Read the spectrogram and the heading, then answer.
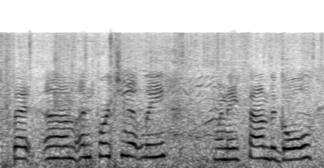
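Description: A woman's voice: sits high, fairly even intonation, normal speed, background noise. A woman in her forties co-hosting a travel vlog, chatty and explaining as she films herself at arm's length. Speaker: vlog co-host. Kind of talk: casual travel vlog narration. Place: outdoors at a historic fort. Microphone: phone held at arm's length.

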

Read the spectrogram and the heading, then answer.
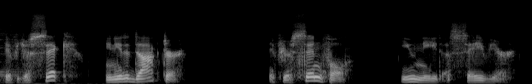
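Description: A man playing an earnest radio preacher in an audio drama, quoting scripture emphatically and deliberately. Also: on the low side, very animated, a bit bright, no echo, dull audio, soft background music, full character voice. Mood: earnest, assuring.

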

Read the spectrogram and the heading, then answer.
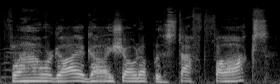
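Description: A man's voice: a little high, little pitch movement, normal speed, creaky. An actor playing a wry, foul-mouthed trailer park man making sarcastic asides. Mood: narrating.

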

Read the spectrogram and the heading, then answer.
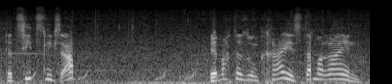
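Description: A young man playing a video game with a friend, chatting casually and swinging between mumbling and excited yelling. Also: very high-pitched, moderate pace, faint music behind. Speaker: let's play host. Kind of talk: casual co-op gaming chat.

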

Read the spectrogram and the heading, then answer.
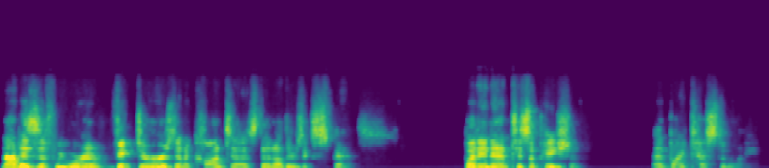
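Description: A middle-aged man, a pastor, preaching an earnest, measured sermon indoors before a stone wall. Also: high-pitched, a bit bright.

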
